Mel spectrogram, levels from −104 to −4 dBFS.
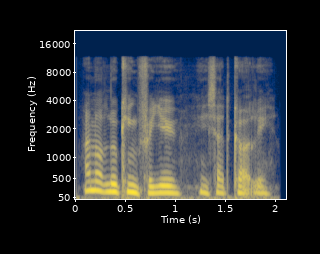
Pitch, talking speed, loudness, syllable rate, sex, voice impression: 165 Hz, 255 wpm, -15 LUFS, 6.3 syllables/s, male, very masculine, slightly old, very thick, slightly tensed, slightly bright, slightly soft, clear, fluent, slightly raspy, slightly cool, intellectual, slightly refreshing, sincere, very calm, very mature, friendly, slightly reassuring, slightly unique, elegant, wild, slightly sweet, slightly lively, kind, modest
